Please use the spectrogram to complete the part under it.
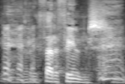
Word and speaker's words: Berriozar Films: Sí, sí, Berriozar Films, Berriozar, para los amigos.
